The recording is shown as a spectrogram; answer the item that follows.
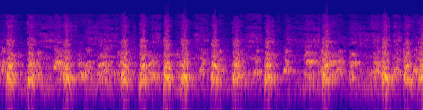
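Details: A Tibetan Mastiff, also called Himalayan Sheepdog or Do khyi, gives rapid, dense barking, several dogs' voices overlapping in a continuous, rough chorus of short woofs.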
